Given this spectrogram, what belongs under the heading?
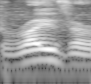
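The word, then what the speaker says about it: Rowe: drivers saying it like Rover racing so I'm thinking the W is pronounced V do you know what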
